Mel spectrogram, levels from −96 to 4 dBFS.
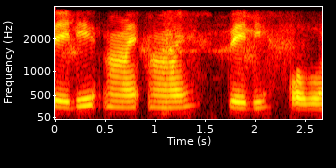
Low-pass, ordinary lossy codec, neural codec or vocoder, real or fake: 3.6 kHz; none; none; real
